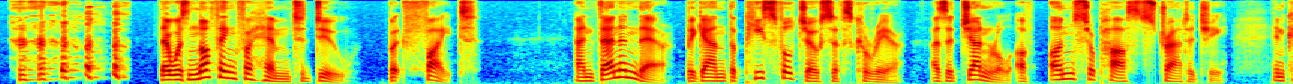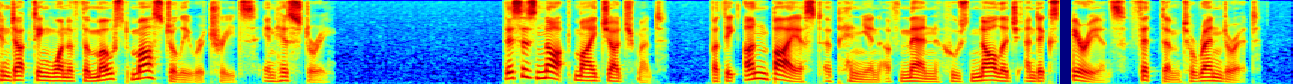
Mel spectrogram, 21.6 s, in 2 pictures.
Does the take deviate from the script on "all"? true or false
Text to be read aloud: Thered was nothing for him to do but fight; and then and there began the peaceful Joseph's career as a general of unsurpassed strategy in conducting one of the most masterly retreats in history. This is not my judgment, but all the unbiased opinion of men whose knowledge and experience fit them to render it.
true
